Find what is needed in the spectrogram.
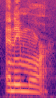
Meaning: Alternative form of any more
- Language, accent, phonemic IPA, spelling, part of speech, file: English, US, /ˌɛn.iˈmɔɹ/, anymore, adverb, En-us-anymore.ogg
